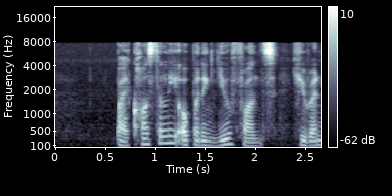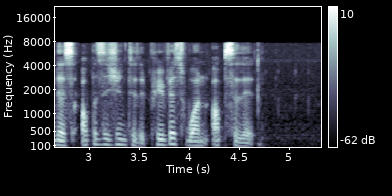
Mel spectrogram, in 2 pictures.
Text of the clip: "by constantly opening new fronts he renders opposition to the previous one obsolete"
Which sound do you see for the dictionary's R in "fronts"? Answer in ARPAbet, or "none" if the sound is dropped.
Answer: R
